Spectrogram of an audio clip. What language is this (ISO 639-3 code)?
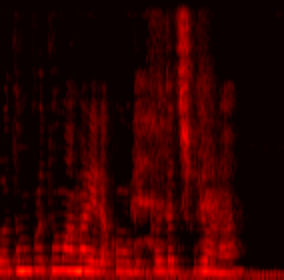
ben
